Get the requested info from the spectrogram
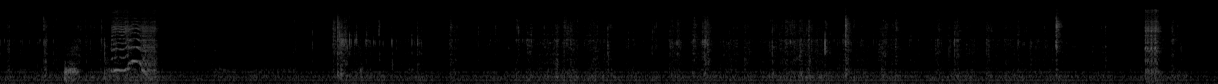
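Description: Small plastic baggie being handled and worked open in the hands: faint crinkling and rustling with scattered soft clicks, over a low steady hum. A brief squeaky rising sound about a second in is the loudest moment.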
